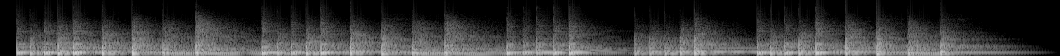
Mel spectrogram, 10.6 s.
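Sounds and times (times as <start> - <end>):
timpani: 0.2 - 10.2.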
